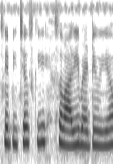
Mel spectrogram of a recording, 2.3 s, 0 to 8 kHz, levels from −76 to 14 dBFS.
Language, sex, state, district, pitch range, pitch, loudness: Hindi, female, Bihar, Samastipur, 240-275 Hz, 255 Hz, -16 LUFS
